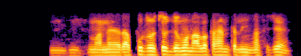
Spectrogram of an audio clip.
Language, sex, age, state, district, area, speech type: Santali, male, 30-45, West Bengal, Purulia, rural, conversation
